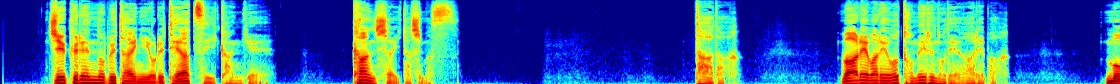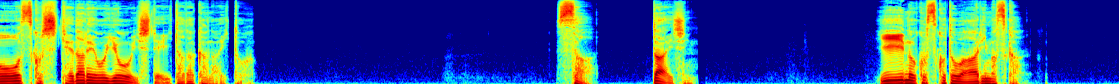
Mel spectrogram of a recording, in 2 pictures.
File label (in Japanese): クールな青年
